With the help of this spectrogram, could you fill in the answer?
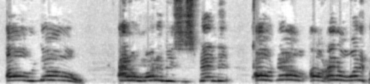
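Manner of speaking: very high, whiny mock cry; mock wailing. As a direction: imitate a teammate wailing in panic. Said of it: "Ron started going".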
